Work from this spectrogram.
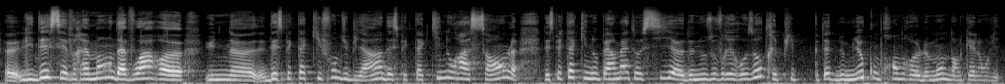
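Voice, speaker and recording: A woman giving explanatory answers as a radio interview guest, often pausing between phrases. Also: fairly high pitch, a little mellow. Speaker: interview guest, cultural programme manager.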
